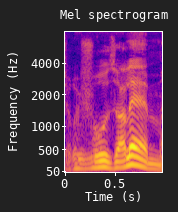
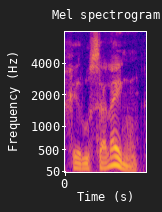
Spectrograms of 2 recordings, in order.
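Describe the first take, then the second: First: The name is pronounced the French way. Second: The name is pronounced the Spanish way. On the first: "in French" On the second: "In Spanish"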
